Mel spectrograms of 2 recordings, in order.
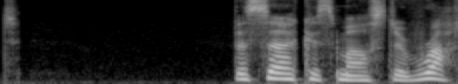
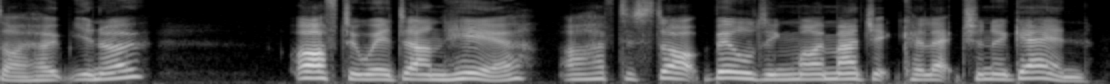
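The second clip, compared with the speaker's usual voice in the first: confident alien; 4 semitones higher, 4 dB louder than usual. Acted. Danica voiced, confident alien.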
